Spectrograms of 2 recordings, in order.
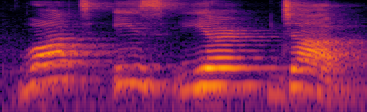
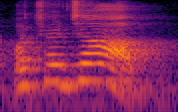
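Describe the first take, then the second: First: Each word separated, slow; slow textbook English. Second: "What's your job?" run together, sounds joined; everyday spoken English, words linked; linked speech. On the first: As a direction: spell it out word by word, slowly. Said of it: "Eu só ouvi job". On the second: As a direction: glide "What's your job?" into one chunk. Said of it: "inglês falado que vai juntando os sons". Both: Shown as a demonstration.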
